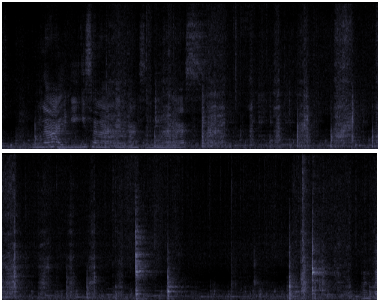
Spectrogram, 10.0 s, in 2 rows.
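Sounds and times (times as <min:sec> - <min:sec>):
spoon stirring onion in pot: 0:00.0 - 0:10.0
spoon scraping cutting board: 0:01.2 - 0:07.0
spoon knocking on pot: 0:05.8 - 0:07.5, 0:08.8 - 0:10.0.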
